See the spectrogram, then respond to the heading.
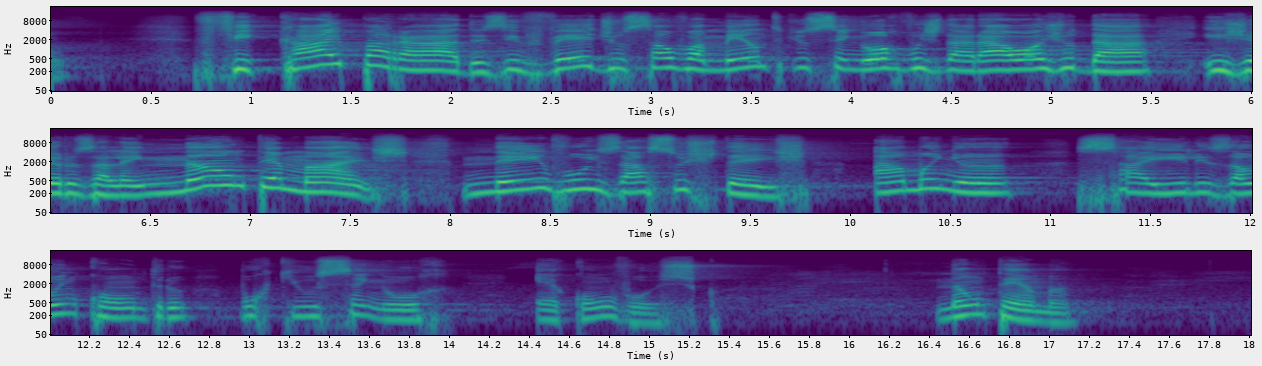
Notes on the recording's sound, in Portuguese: Neste culto gravado na Igreja Evangélica Cristo Vive.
